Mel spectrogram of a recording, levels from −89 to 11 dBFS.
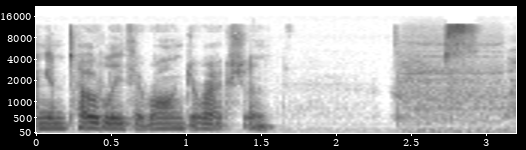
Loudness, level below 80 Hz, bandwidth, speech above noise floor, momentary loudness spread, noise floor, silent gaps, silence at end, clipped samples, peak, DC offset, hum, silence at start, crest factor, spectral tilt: -22 LUFS; -60 dBFS; 14.5 kHz; 37 dB; 18 LU; -60 dBFS; none; 0 s; under 0.1%; -6 dBFS; under 0.1%; none; 0 s; 18 dB; -3.5 dB/octave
